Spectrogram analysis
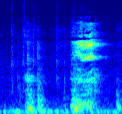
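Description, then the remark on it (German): A pig that has grown big grunts in a video game, with a short low grunt followed by a louder, raspy squealing snort in the middle, then a faint trailing grunt. No one speaks. “Das Schwein ist zu einem Big Schwein geworden.”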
